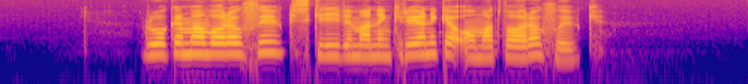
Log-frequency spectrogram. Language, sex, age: Swedish, female, 41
